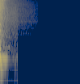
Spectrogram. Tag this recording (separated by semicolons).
sample; bass-drum; drum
